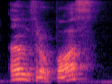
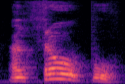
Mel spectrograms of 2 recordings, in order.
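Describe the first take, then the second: First: Anthropos with the accent on the opening AN; stress on AN. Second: Anthropo drawn out, accent on middle THRO; stress on THRO. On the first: Teacher repeating the example word, anthropos stressed on AN. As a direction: hit the first syllable of anthropos. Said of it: "o acento ele vai cair na antepenúltima". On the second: Teacher repeating the shifted-accent form, anthropo slowly stressed on THRO. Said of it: "thro, na sílaba thro". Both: Shown as a demonstration.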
